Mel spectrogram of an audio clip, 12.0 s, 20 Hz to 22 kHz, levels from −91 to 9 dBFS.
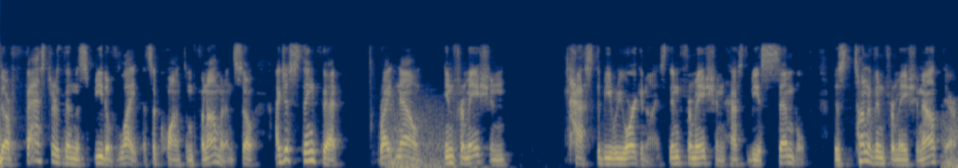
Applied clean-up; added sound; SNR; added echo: classical method Wiener filter.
